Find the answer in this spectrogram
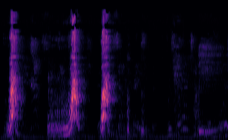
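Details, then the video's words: Playful miniature dachshund giving three loud barks in quick succession, the second starting with a rising growl-like onset, followed by softer whines and small yelps. "Funny Miniature Dachshund NONSTOP playful"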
